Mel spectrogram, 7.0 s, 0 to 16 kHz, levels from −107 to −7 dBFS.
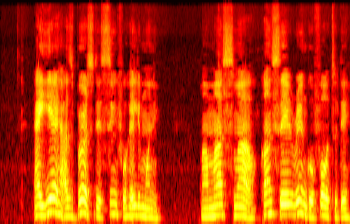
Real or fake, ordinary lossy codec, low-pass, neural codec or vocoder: real; AAC, 48 kbps; 14.4 kHz; none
